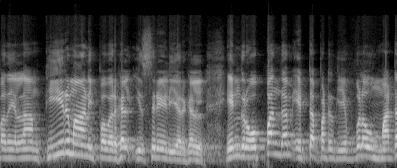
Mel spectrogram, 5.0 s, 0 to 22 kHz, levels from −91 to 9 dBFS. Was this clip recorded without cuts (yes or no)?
yes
